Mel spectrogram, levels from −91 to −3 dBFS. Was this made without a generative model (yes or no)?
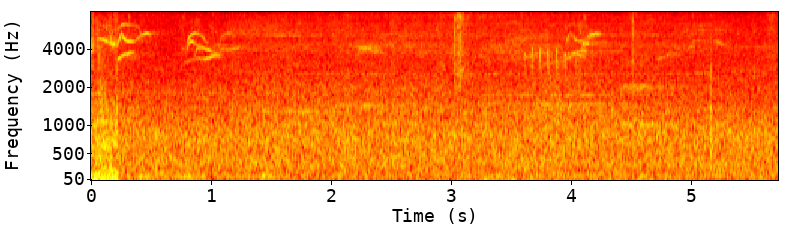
yes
